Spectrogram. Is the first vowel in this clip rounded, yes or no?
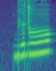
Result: no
